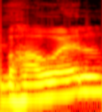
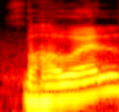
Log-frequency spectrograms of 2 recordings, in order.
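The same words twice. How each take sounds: The two takes are said the same way.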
